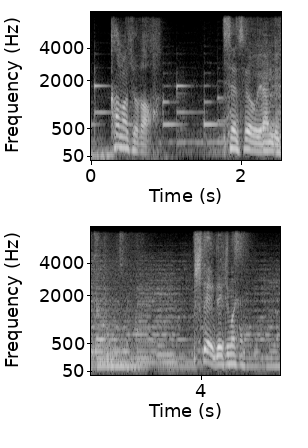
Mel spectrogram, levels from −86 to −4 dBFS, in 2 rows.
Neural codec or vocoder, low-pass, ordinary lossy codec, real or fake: codec, 16 kHz, 1 kbps, X-Codec, HuBERT features, trained on general audio; 7.2 kHz; none; fake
